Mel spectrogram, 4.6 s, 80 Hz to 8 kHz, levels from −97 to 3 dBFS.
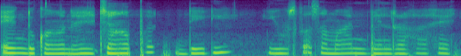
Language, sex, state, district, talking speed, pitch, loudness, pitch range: Hindi, female, Bihar, Saharsa, 155 wpm, 240 Hz, -18 LUFS, 230-250 Hz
